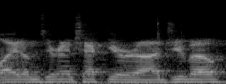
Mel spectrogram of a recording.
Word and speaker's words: Guibo: You're gonna check your Jubo, which is the Guibo for most of you guys. It's actually pronounced Jubo.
